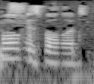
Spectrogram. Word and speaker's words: smorgasbord: Smorgasbord. – Oh, Smorgasbord.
